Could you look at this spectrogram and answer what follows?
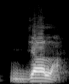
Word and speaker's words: জ্বালা: যদি আমরা লিখি জ্বালা, বর্গীর জয়ের সাথে বফলা আছে, আকার লয়াকার, কিন্তু যখন উচ্চারণ লিখব তখন বর্গীর জয়াকার লয়াকার হবে।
